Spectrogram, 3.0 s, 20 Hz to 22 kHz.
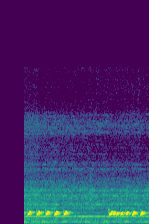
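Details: [4, 'Zebra dove with an unusual call, a trapped bird kept for a few weeks: soft, rolling mid-pitched notes in a quick stuttering series, a pause, then another run, over a steady electrical hum.']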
